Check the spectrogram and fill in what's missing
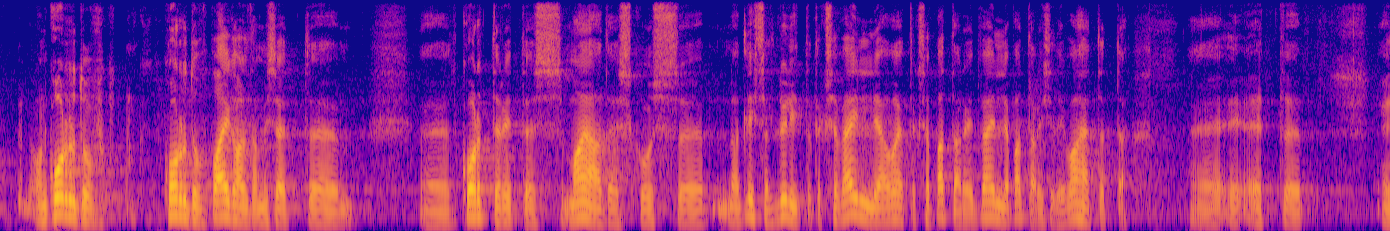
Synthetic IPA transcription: o̞nko̞rd̪̥uv | ko̞rd̪uvpɑjɡ̥ɑld̪ɑmise̞d̪ | ko̞rt̪ːˑe̞ɾit̪ˑːe̞smɑjɑd̪̥e̞skusnɑd̪liht̪sɑlt̪ˑlylʲit̪ˑːɑ̥t̪ːˑɑkse̞vælʲːjɑvɤe̞t̪ːˑɑkse̞pɑt̪ːˑɑɾe̞jd̪̥vælʲːjɑpɑt̪ːˑɑɾisid̪̥e̞jvɑɦe̞t̪ːˑɑt̪ˑːɑ | ḛt̪ːˑ | e

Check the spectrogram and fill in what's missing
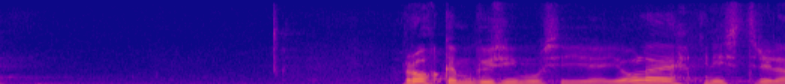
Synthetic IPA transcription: ro̞hke̞mkysimusie̞jo̞le̞minist̪rilɑ

